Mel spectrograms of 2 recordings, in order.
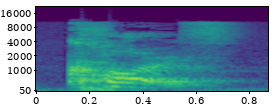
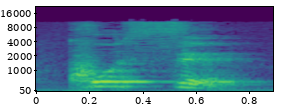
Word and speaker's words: course: 절대 코스, 코스, 코스 이렇게 하면 안 돼요. 반드시 혀가 아래턱이 많이 내려오고 R 발음을 지켜주고 core, core, course, course, course 이렇게 발음을 해줘야 정확한 발음입니다.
